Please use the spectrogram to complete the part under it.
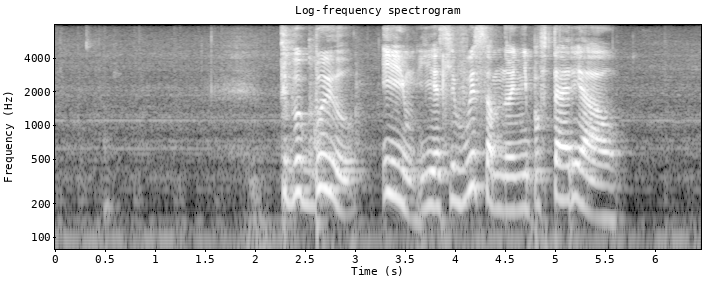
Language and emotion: Russian, angry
